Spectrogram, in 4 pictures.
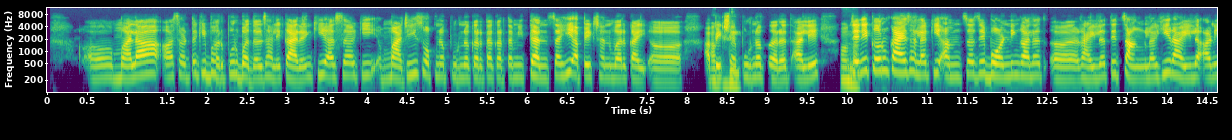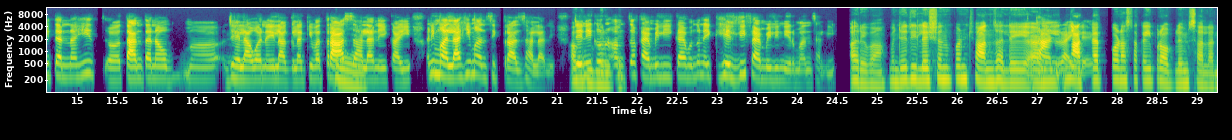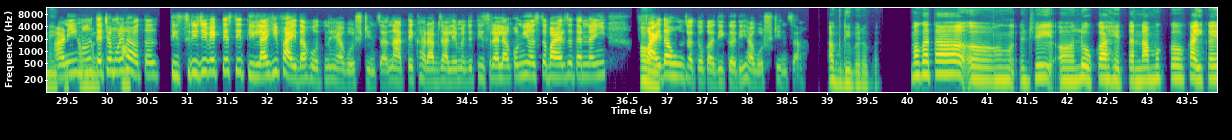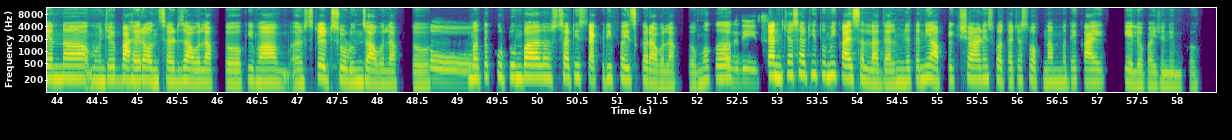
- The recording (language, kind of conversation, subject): Marathi, podcast, कुटुंबाच्या अपेक्षा आणि स्वतःच्या स्वप्नांमध्ये कसा समतोल साधाल?
- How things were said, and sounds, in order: tapping; in English: "बॉन्डिंग"; in English: "हेल्दी"; in English: "स्टेट"; drawn out: "हो"; in English: "सॅक्रिफाईस"; other background noise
